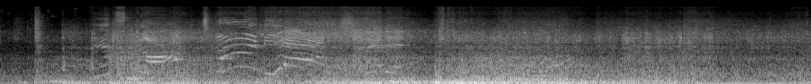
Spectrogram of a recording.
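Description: Video game spell effects whoosh and chime during a fight.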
